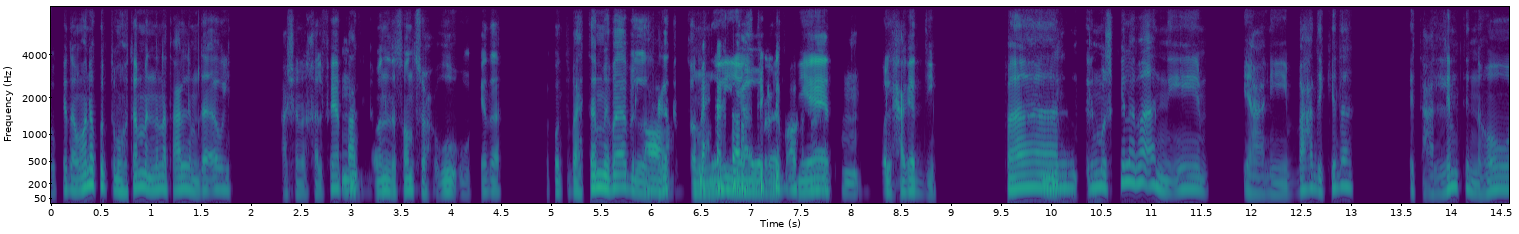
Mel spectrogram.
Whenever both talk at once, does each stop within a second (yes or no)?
no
